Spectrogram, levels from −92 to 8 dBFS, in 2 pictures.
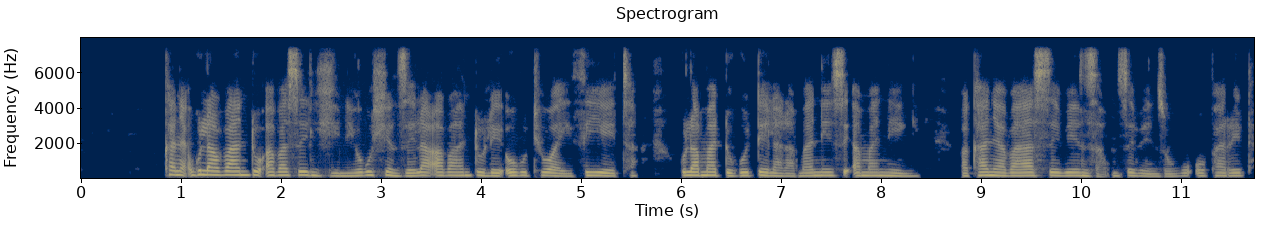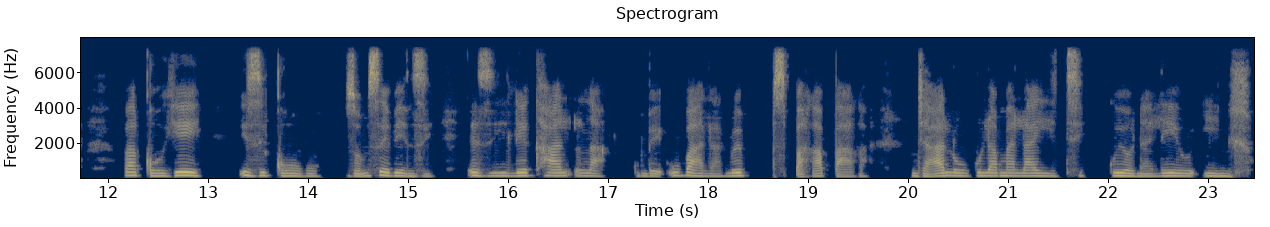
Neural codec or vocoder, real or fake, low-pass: none; real; 7.2 kHz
